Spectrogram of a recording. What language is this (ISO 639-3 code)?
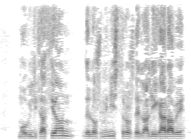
spa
